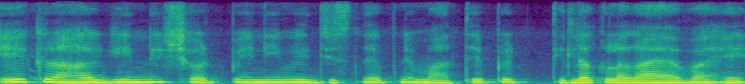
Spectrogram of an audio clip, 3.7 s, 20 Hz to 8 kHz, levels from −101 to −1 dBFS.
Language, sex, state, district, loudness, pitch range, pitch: Hindi, female, Bihar, Samastipur, -13 LUFS, 215-235 Hz, 225 Hz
